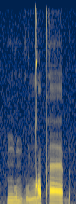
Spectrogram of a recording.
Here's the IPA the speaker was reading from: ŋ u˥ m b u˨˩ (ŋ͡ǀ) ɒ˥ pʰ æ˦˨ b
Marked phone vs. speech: incorrect: ŋ͡ǃ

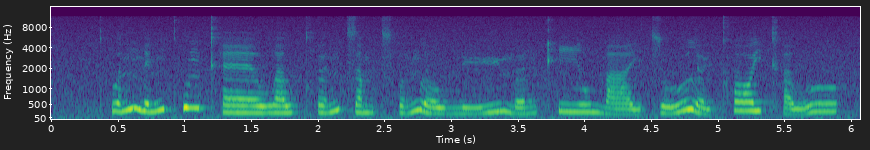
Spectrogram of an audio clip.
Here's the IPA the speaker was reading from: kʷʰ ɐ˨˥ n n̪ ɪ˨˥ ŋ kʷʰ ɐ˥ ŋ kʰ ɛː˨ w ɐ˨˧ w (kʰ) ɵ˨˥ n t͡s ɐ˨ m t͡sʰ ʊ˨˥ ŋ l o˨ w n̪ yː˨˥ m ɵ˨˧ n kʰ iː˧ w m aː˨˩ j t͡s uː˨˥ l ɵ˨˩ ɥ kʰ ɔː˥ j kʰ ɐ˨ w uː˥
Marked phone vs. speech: correct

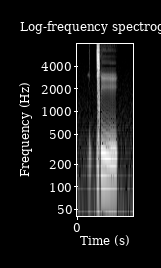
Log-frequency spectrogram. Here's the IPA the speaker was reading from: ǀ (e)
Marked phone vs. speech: incorrect: i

